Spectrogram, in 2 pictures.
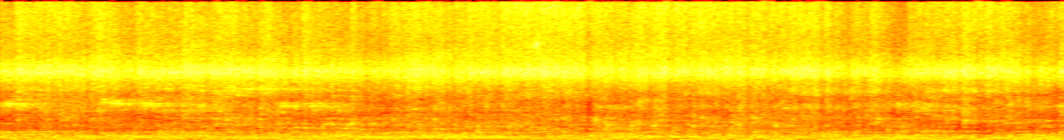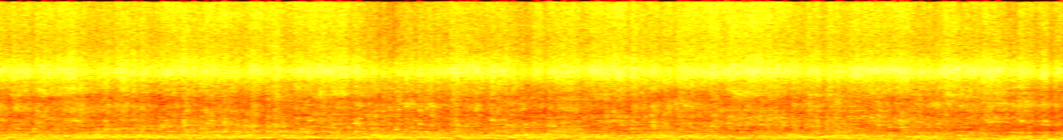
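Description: Canadian National mixed freight train rolling past: loud, steady rumble of the cars' steel wheels on the rails.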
